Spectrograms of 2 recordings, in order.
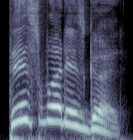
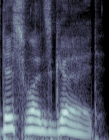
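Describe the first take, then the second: First: "This one is good" much higher, slower, leaning on "one"; emphatic insistence. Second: Said in the usual way. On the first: Shown as a demonstration. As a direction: insist with "one" lifted high. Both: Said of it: "You gotta admit".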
